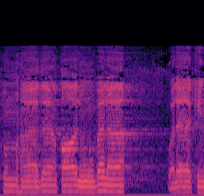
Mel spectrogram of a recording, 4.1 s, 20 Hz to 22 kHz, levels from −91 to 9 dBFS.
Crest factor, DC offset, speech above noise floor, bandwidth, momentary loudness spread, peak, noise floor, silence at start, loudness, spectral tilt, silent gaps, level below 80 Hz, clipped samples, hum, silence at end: 18 dB; 0.6%; 21 dB; 8.8 kHz; 18 LU; -10 dBFS; -48 dBFS; 0 s; -27 LUFS; -4 dB/octave; none; -60 dBFS; under 0.1%; none; 0 s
